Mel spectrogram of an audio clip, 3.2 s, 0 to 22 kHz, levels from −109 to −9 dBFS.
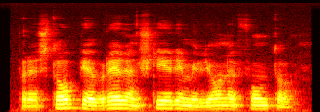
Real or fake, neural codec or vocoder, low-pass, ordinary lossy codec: real; none; 19.8 kHz; none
